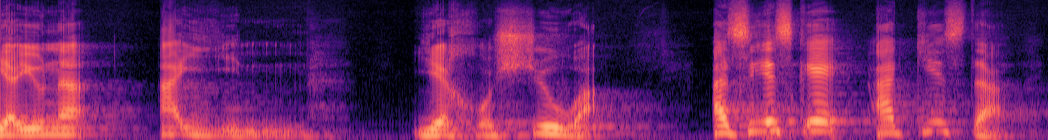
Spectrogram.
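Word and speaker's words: יְהוֹשֻׁעַ: el nombre hebreo es yehoshúa jehová salvación se los voy a escribir fonéticamente hijo su a la última letra no se pronuncia pero no es una h tampoco así es que dejémoslo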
